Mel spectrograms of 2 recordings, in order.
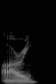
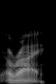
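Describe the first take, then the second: First: It is said like 'AR-ee', ending in an ee sound. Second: It is said like 'uh-RYE', ending in a rye sound. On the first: The speaker calls it wrong. "I would always say like Ari" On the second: The speaker calls it right. "it's awry"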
